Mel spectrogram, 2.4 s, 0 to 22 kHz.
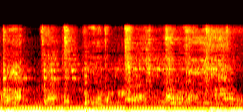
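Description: Bass-heavy music with a beat, played loud through a single 8-inch Rockford subwoofer powered by a 250 W Ground Zero amplifier, heard inside the car's cabin. A deep, steady bass line carries under the beat.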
